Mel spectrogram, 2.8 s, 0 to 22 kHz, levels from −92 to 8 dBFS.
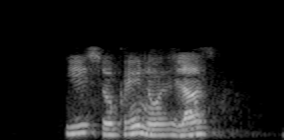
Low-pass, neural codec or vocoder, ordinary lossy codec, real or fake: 5.4 kHz; none; AAC, 32 kbps; real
